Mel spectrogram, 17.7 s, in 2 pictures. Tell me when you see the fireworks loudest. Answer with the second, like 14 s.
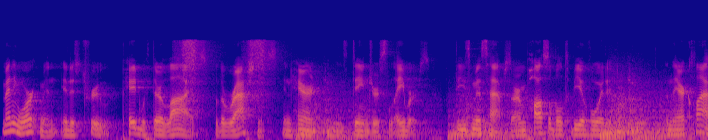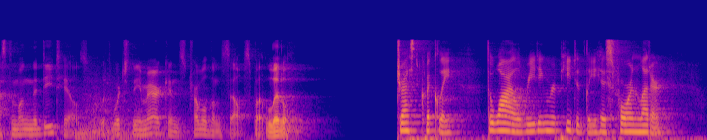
8 s.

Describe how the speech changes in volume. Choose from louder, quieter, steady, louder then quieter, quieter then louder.
louder.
